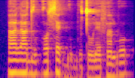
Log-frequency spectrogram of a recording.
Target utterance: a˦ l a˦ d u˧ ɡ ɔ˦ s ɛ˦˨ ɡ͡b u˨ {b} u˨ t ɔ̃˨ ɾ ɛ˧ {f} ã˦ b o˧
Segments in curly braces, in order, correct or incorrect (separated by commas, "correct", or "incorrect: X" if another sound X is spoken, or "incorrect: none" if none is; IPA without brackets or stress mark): correct, correct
